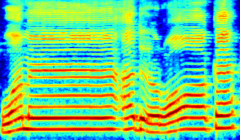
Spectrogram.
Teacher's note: کاف یہ باریک ہے، آپ نے اسے موٹا نہیں ادا کرنا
